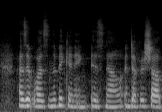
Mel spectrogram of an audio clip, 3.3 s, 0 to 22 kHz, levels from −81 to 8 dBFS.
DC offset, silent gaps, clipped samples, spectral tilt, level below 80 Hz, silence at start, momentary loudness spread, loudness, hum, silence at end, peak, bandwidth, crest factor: under 0.1%; none; under 0.1%; -6.5 dB/octave; -54 dBFS; 0 s; 8 LU; -25 LUFS; none; 0 s; -6 dBFS; 11 kHz; 18 dB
